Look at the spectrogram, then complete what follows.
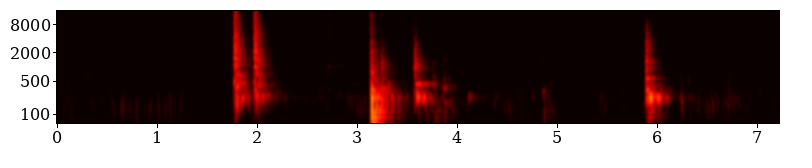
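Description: Sharp clicks and knocks as the porthole door of a paused AEG Lavamat front-loading washing machine is unlatched and swung open: two quick clicks about two seconds in, two more knocks a second later, and one more near the end.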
